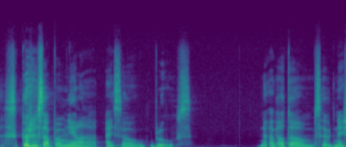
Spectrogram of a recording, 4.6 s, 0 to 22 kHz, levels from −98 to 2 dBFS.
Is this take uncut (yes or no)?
no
